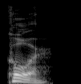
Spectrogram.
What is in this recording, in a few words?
"core", english; 3000 words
